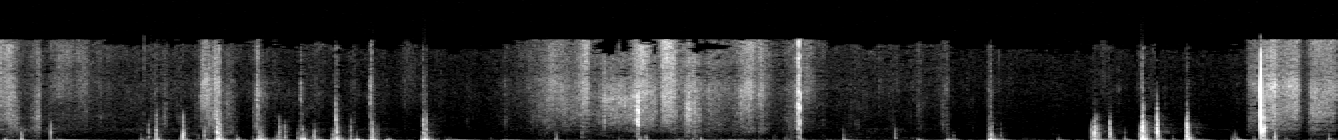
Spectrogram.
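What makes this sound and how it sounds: A single thin blue paper banknote is held close to the mic in black-gloved fingers while it is crinkled and flicked. Soft, quick crinkles and dull taps sound mostly low, with brief bright rustles between them.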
